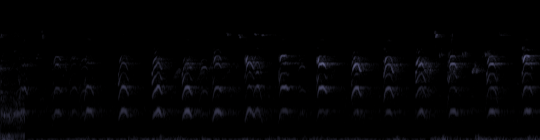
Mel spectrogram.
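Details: Australasian shoveler giving a steady series of short, nasal, buzzy notes, roughly three per second, slightly rising and falling, in a quiet setting with faint low rumble.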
